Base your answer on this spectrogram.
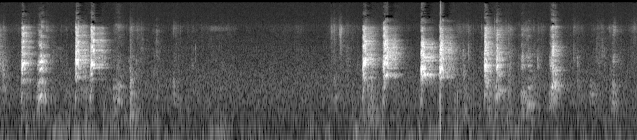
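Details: Jack Russell Terrier barking in sharp, broadband bursts, some doubled, in two clusters separated by a quiet gap of about four seconds.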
